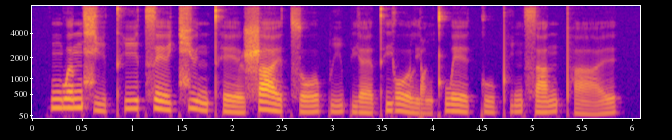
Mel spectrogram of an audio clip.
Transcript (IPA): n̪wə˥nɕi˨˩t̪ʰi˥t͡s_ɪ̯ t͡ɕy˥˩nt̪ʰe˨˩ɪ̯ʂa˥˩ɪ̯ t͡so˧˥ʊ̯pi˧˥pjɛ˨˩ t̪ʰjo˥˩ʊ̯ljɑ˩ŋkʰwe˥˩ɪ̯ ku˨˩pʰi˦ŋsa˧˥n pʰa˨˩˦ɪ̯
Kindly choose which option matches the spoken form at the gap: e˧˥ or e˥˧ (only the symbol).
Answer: e˥˧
